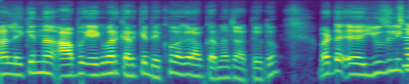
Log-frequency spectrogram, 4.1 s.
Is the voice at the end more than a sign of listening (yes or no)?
yes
